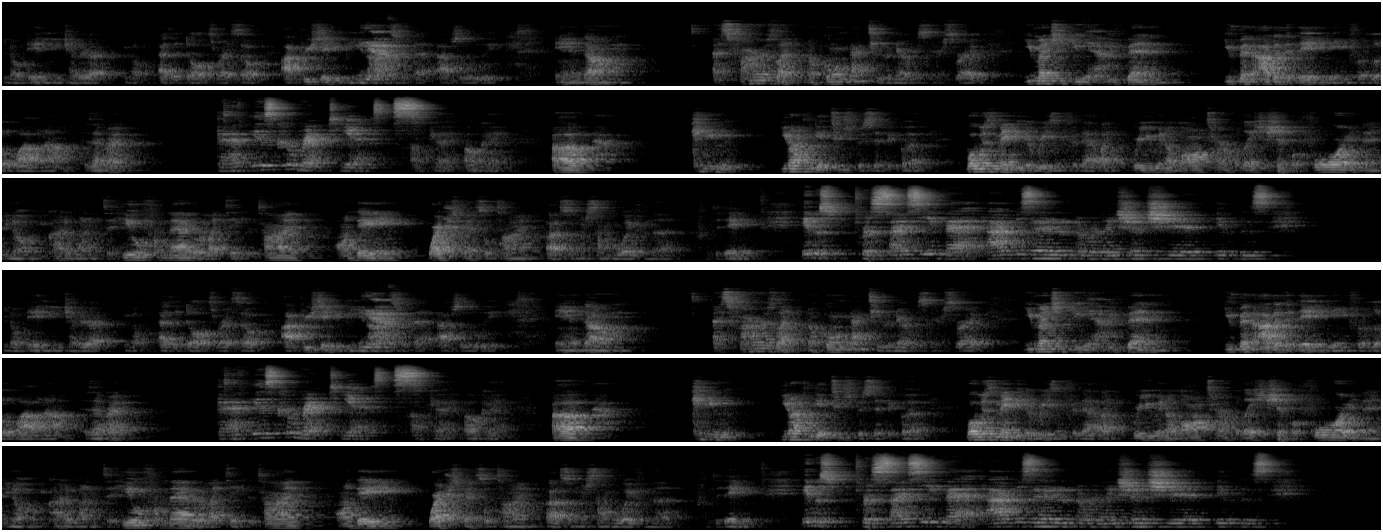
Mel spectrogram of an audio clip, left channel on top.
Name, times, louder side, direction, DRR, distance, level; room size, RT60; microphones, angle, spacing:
voice 1, 0.0-2.5 2.8-6.2 7.1-11.7 12.2-15.0 17.9-19.9 20.7-21.0 21.6-31.5 31.8-34.3 34.5-35.1, right 1 dB, 10° left, -6 dB, 0.4 m, -39 dB
voice 2, 3.6-4.0 10.8-11.1 15.9-18.0 32.0-32.1 35.2-40.5, left 1 dB, 80° left, -10 dB, 0.9 m, -32 dB
2.5 x 2.4 x 3.2 m, 0.99 s
head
